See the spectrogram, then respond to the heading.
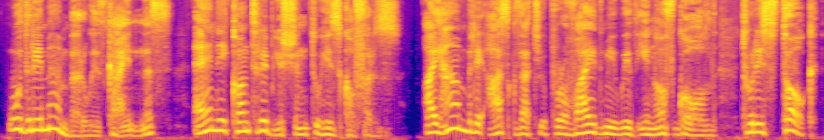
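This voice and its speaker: An actor playing a proud, ceremonious Egyptian emissary in a video game, declaiming flowery, servile words with formal reverence. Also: male voice, on the high side, dark tone, slightly rough, no room sound, studio quality, full character voice. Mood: obsequious, courtly. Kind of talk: theatrical video game character dialogue.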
